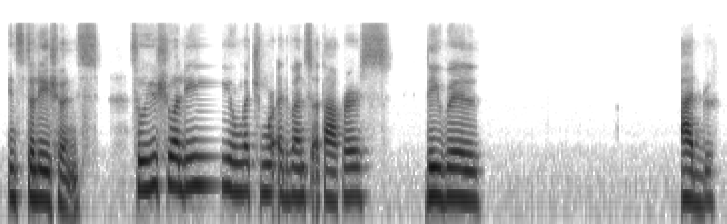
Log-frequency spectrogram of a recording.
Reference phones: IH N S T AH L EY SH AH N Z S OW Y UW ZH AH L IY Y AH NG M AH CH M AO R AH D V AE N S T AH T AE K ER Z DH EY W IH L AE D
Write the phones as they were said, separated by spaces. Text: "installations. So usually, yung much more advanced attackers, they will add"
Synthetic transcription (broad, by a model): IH N S T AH L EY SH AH N S OW Y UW SH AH L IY Y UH NG M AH CH M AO R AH D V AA N S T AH T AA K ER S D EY W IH L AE D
